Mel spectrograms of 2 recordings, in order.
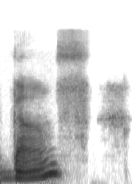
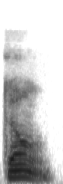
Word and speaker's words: dans: Y este no va a ser dance, sino dans. Nuevamente, AN va a ser ON. Sí, lo sé, no estamos habituados a eso, pero es así el francés. On. AN vamos a pronunciar como una on.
